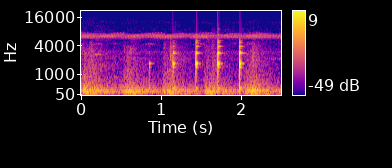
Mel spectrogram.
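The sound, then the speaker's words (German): A sparrow pecks at a stone-hard termite mound: five sharp, dry taps at a steady pace, each one louder than the last, over a low rumbling background and a faint, constant high hiss. “Hör auf, an unsere Festung zu hämmern!”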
